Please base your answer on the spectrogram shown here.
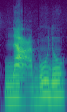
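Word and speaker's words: نعبد: to a sukoon, and really it's just about not rounding the lips enough. So for example, na'budu, na'budu. And that's about rounding the lips, na'budu, as we mentioned before.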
